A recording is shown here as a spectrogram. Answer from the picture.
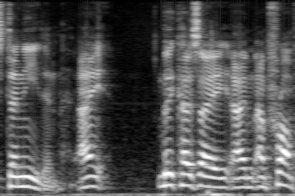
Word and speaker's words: Dunedin: that correctly did you no it's not done a den it's Dunedin I because I I'm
